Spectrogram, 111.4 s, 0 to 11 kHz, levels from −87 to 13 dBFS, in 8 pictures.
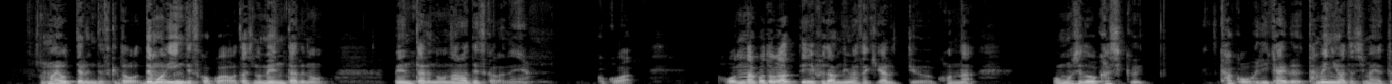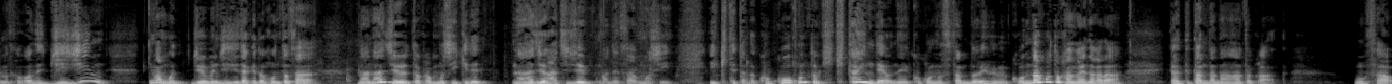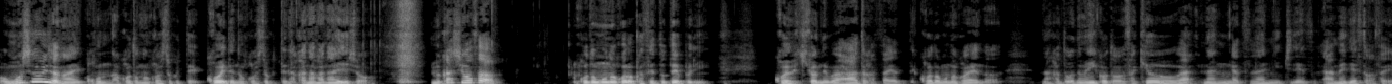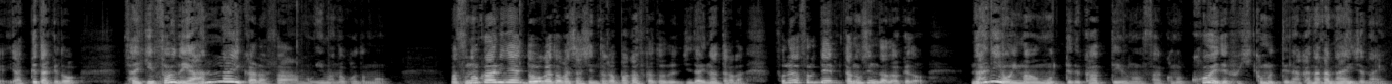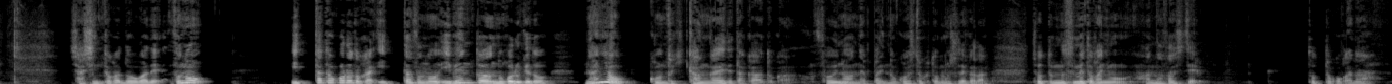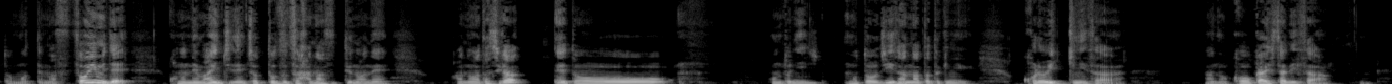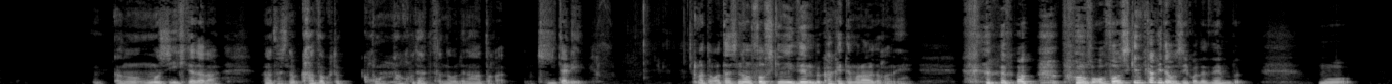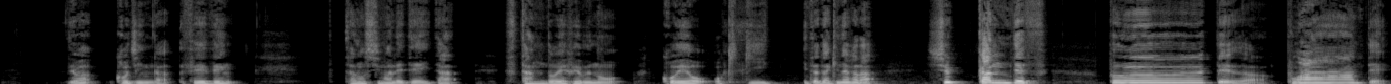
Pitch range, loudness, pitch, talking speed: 110-160 Hz, -23 LUFS, 125 Hz, 350 characters per minute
